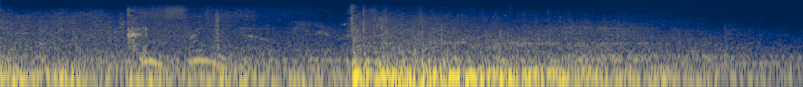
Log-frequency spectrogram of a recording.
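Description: A Confringo spell in Hogwarts Legacy explodes with one sharp, booming burst partway through, followed by a rumbling tail over steady game ambience.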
